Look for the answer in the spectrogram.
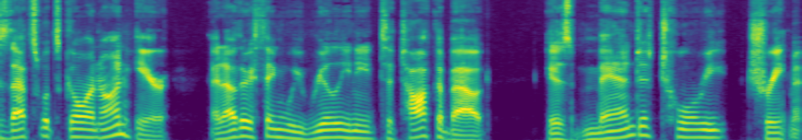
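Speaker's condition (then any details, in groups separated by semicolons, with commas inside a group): No condition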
